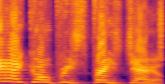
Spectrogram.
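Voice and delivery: very slow, loud, drawn-out, fully indignant protest. Imagining a game show host reacting to a bad answer: indignant Steve Harvey impression. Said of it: "get all indignant".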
